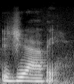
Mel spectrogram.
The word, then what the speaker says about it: llave: Cuando la L está duplicada en español, el sonido no es como en otras lenguas donde la L duplicada es como una L más larga. En español suena Y. Por ejemplo, en la palabra lluvia tenemos la L duplicada, o en la palabra llave.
